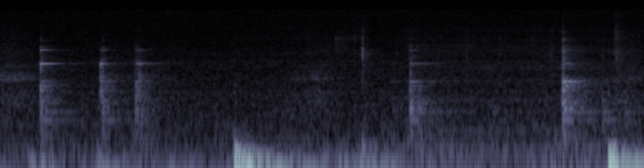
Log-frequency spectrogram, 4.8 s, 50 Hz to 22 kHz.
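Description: Billet camshaft clinking against the cam bearings as it is slid into a Ford 302 small-block: about five light metallic clicks, each with a short ring, and two dull low thumps.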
